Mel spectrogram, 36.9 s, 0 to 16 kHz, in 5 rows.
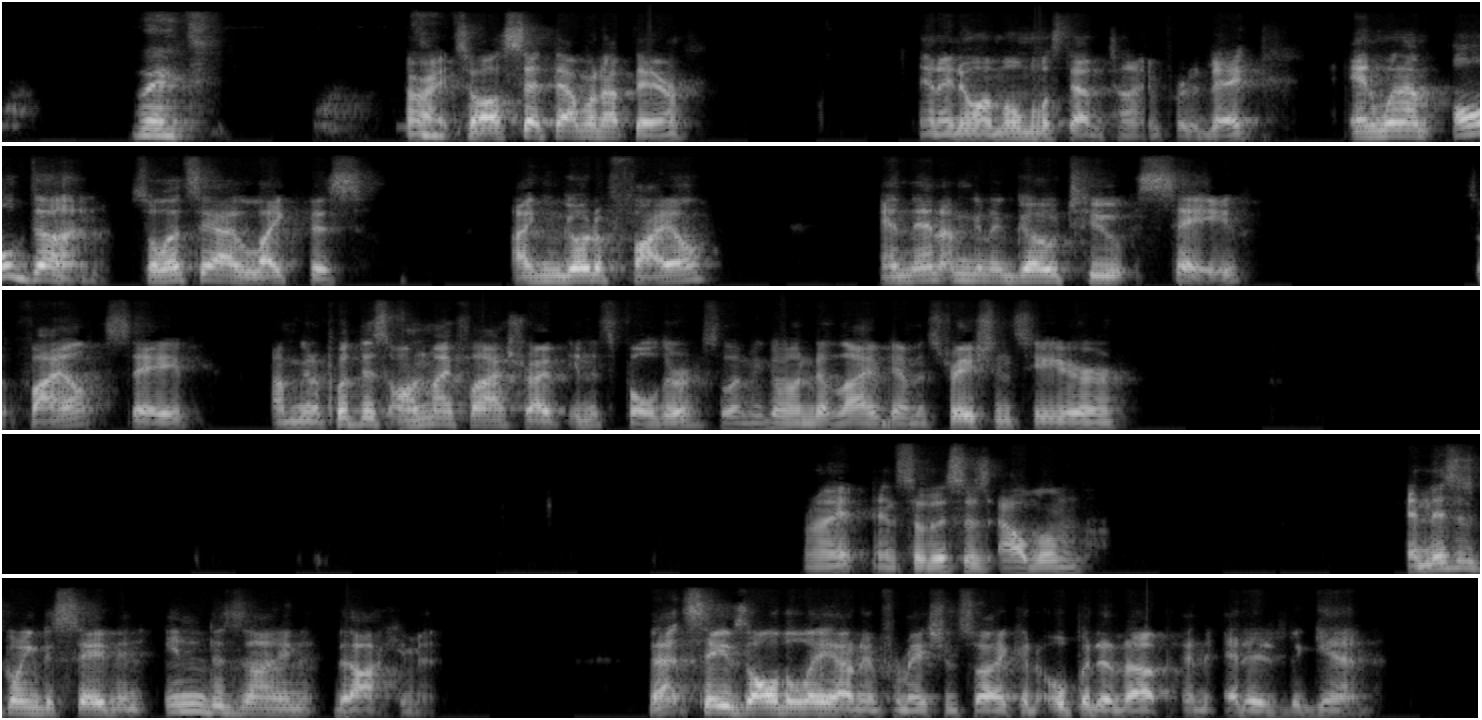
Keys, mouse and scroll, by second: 1.7 click, 4.3 click, 10.8 click, 14.0 click, 16.9 click, 19.1 click, 20.6 click, 20.8 click, 22.4 click, 22.5 click, 24.6 click, 24.8 click, 26.1 click, 27.1-29.6 typing, 32.2 click.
